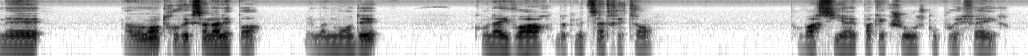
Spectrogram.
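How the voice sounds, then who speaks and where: A somewhat breathy man at medium pitch, monotone and flat, moderate in pace with long, frequent pauses and big swings in loudness, in a dry, close sound with no echo. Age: 30s. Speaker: vlogger sharing personal mental health story. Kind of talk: personal testimony. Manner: halting.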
